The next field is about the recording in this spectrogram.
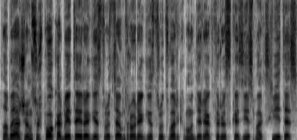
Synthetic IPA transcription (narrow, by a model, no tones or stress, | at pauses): lˠɐbɐɪaːt͡ʃʲʊjʊmsʊʃpoːkɐlʲbʲeːt̪ɐɪɾɛɡʲɪst̪ɾuːt̪sʲɛnt̪ɾoːɾʲɛɡʲɪst̪ɾuːt̪ʋɐɾʲkʲimoːd̪ʲɪɾʲæk̚t̪oːɾʲʊskɐzʲiːsmɐksʲkʲiːt̪ʲes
